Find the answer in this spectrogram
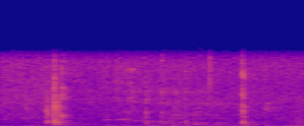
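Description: Small handheld devices being handled on a wooden floor: two short knocks as they are picked up and set down, the first and louder one about a third of a second in, the second near the end.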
